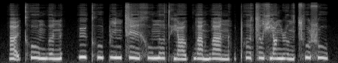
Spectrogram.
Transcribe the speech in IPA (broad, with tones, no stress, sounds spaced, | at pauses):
a̰˨˩ ɪ̯ kʰ o˥˨ ʊ̯ m w ə˨˦ n | y˥˨ kʰ u˦ p i˦ n t͡s e˥˨ ɪ̯ x u˦ n̪ ɤ˥˨ t̪ʰ j ɑ˨˦ ʊ̯ k w ä˥˨ m w a˥˨ n | pʰ ɤ˥˨ t͡s ɤ˥˨ ɕ j ɑ˦ ŋ ɻ ɤ˨˦ ŋ t͡sʰ u˥˨ ʂ u˥˨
